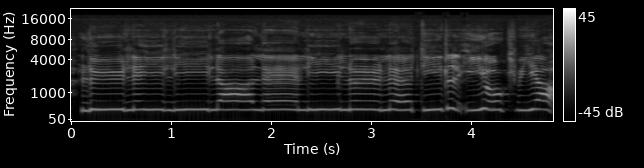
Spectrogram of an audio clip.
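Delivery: loud, high monotone chant; excited birdsong code. Acted. Wife answering the code in her agitation, loud birdsong chant. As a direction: chant nonsense like a singing bird, insistent and even. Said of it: "muss in der Aufregung".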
